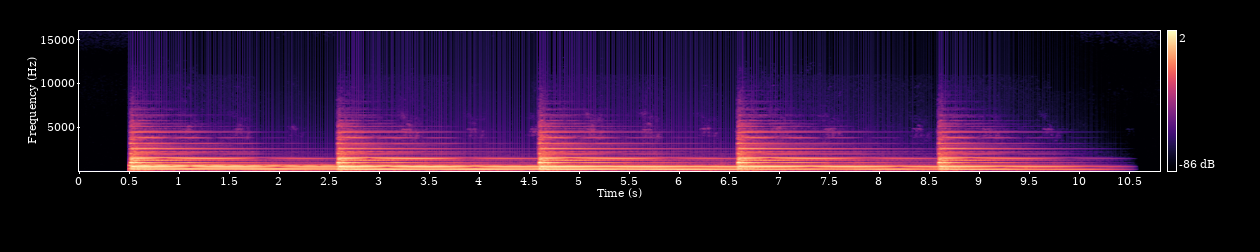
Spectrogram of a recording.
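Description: A deep church bell strikes midnight, tolling five times at a slow, steady pace, each strike ringing out and overlapping the lingering hum of the last, with no voices present.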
